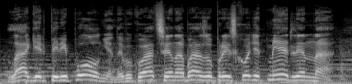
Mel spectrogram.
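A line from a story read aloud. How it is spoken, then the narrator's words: Yelling. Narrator (Russian): Орала Хала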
